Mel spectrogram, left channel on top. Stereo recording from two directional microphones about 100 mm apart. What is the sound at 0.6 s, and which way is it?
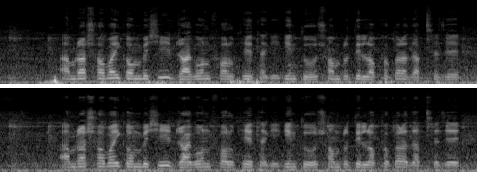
Speech, 30° left (ahead or behind).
